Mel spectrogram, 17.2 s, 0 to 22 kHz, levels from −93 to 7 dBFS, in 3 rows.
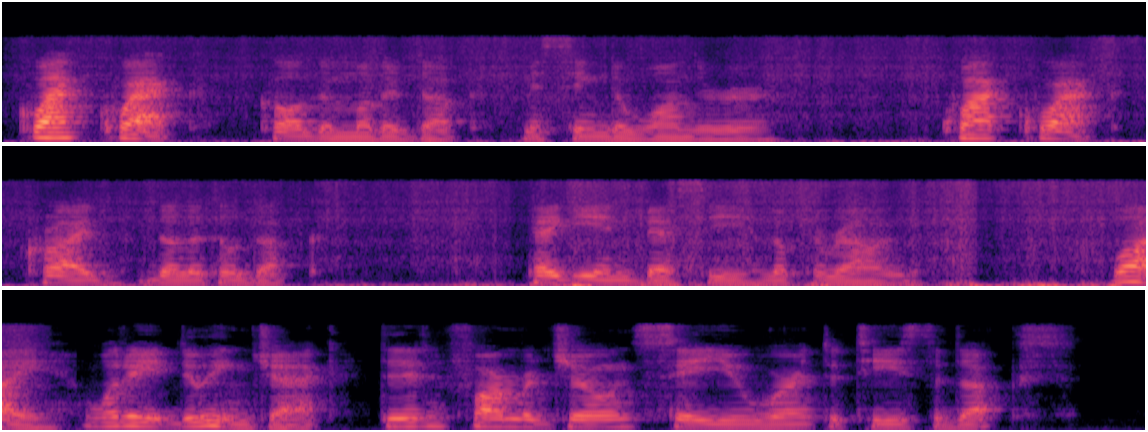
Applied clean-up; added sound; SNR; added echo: none; Crumpling, crinkling; 13 dB; none.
